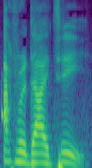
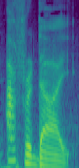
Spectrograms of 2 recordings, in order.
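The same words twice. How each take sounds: First: Aphrodite is said like the video's pronunciation. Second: Aphrodite is said in the speaker's old pronunciation. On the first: The speaker calls it right. "It's Aphrodite" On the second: The speaker calls it wrong. "I was saying Aphrodite"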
